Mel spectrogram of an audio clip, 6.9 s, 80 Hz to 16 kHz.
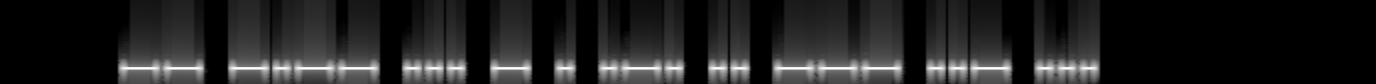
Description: Morse code, heard as a keyed tone, about 22 wpm, 700 Hz. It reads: MYSTERIOUS
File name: practice / 22wpm / 10 Letter Words - First 3 Letters Given - 22wpm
